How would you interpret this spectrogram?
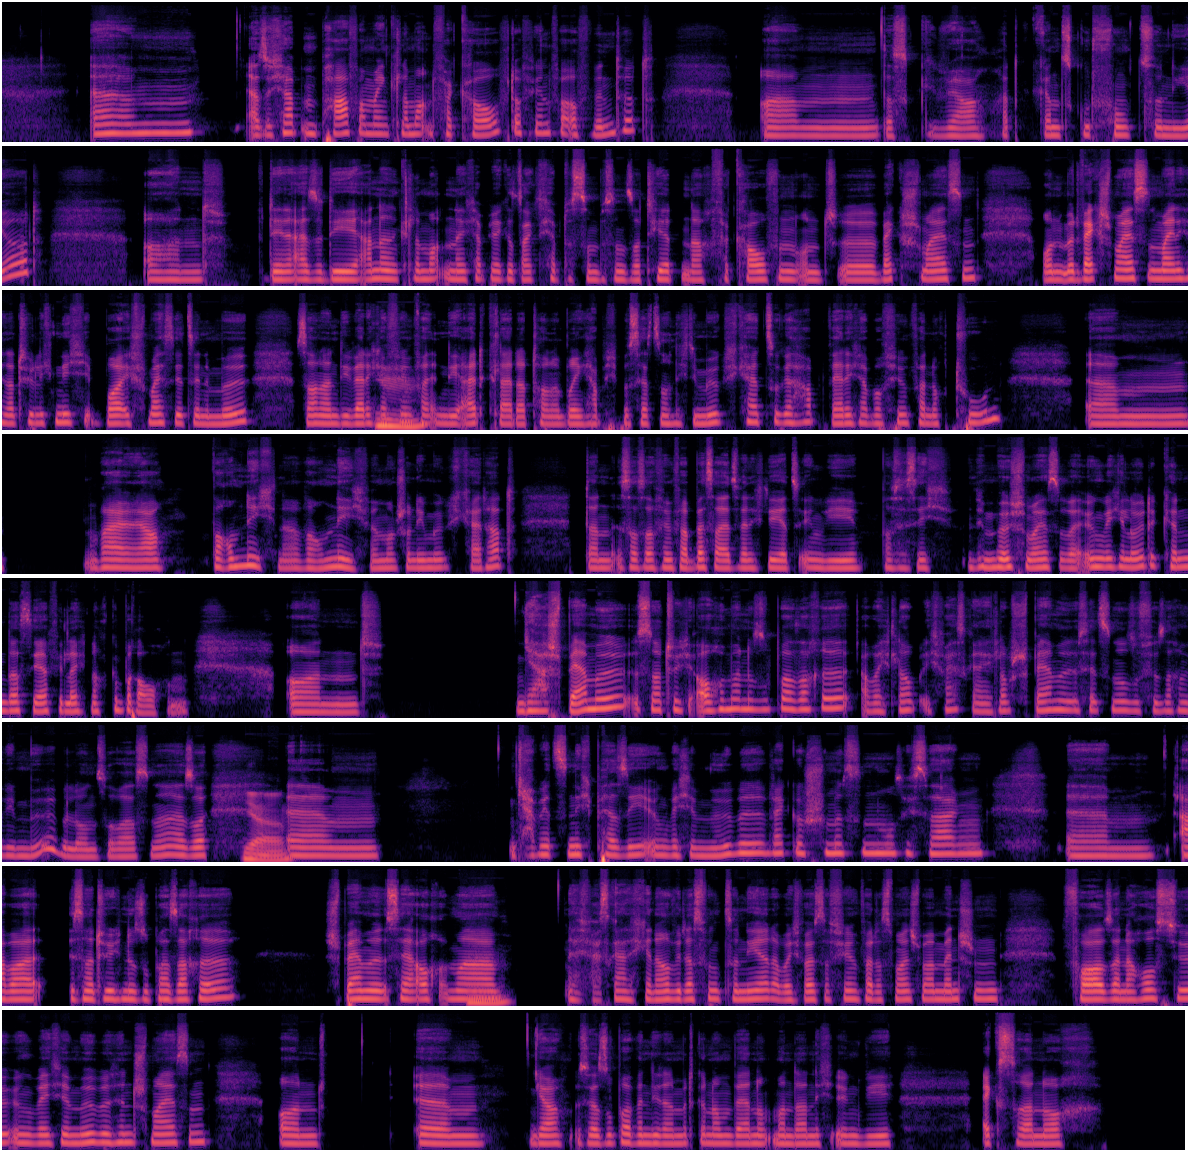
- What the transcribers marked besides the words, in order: none
- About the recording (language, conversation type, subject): German, podcast, Wie gehst du beim Ausmisten eigentlich vor?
